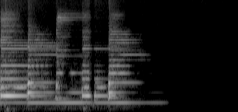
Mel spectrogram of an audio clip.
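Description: A guitar is strummed over an online call and rings out.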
